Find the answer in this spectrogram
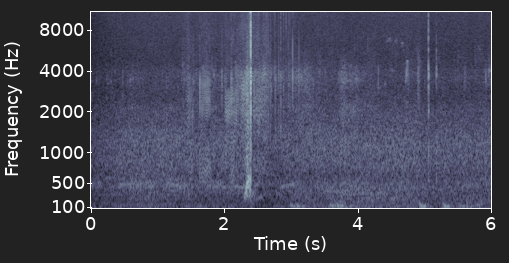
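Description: A golf nine iron striking the ball: one crisp click about two seconds in, over faint steady outdoor background noise.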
